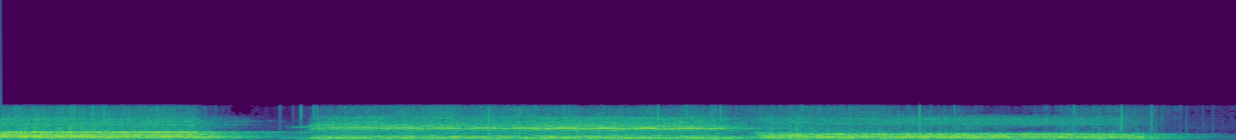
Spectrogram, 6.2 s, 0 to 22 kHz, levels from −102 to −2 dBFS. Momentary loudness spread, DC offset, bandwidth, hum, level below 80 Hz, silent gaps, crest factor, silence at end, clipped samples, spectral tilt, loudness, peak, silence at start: 9 LU; under 0.1%; 5.6 kHz; none; under -90 dBFS; none; 14 dB; 0.25 s; under 0.1%; -0.5 dB/octave; -24 LUFS; -10 dBFS; 0 s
